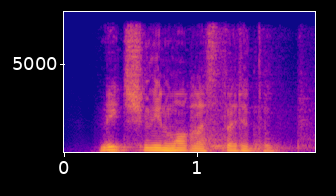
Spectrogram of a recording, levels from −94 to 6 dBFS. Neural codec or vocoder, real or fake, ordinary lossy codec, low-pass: codec, 44.1 kHz, 0.9 kbps, DAC; fake; none; 7.2 kHz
